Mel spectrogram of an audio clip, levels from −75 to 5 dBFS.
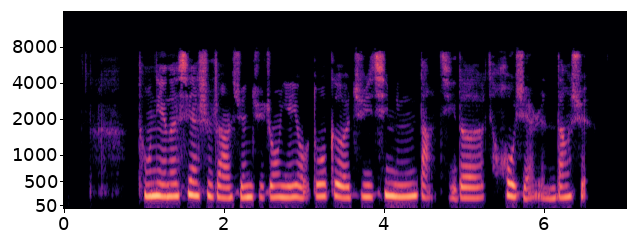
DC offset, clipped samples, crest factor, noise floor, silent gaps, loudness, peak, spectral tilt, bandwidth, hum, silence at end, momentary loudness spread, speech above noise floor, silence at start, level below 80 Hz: under 0.1%; under 0.1%; 14 dB; -48 dBFS; none; -17 LUFS; -4 dBFS; -4.5 dB/octave; 7.8 kHz; none; 0.5 s; 11 LU; 32 dB; 0.95 s; -60 dBFS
